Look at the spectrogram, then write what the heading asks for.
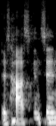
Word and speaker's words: Hoskinson: um I I do like uh Charles Hodgkin's hoskinson is that I pronounced that correctly yeah I do like him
